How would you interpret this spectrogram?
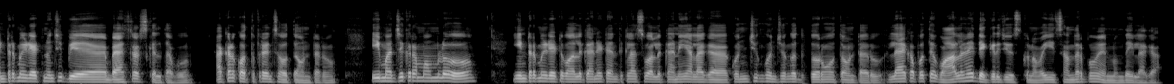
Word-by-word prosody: Intermediate 150 Hz, +1 st, +3 dB
నుంచి 145 Hz, +4 st, -2 dB
బ్యా 125 Hz, -, +8 dB, 0.3 s
బ్యాచిలర్స్‌కెళ్తావు. 95 Hz, -7 st, +1 dB, 0.4 s
అక్కడ -, -, +3 dB
కొత్త -, -, +1 dB
ఫ్రెండ్స్ 130 Hz, -2 st, +1 dB
అవుతా 105 Hz, -1 st, -2 dB
ఉంటారు. 90 Hz, 0 st, -7 dB, 0.5 s
ఈ -, -, +8 dB
మధ్య 155 Hz, +3 st, +1 dB
క్రమంలో 160 Hz, -1 st, 0 dB, 0.7 s
ఇంటర్మీడియేట్ 140 Hz, -1 st, +2 dB
వాళ్ళు 125 Hz, 0 st, +1 dB
గానీ, 130 Hz, +2 st, -1 dB
10థ్ 130 Hz, 0 st, -3 dB
క్లాస్ 130 Hz, +1 st, -1 dB
వాళ్ళు 120 Hz, -1 st, 0 dB
కానీ 120 Hz, +2 st, -1 dB
అలాగా 110 Hz, -1 st, +2 dB, 0.2 s
కొంచెం, 130 Hz, +4 st, -5 dB
కొంచెంగా 130 Hz, -1 st, -3 dB, 0.2 s
దూరం 115 Hz, 0 st, -1 dB
అవుతా 110 Hz, -1 st, -4 dB
ఉంటారు. 95 Hz, 0 st, -5 dB, 0.2 s
లేకపోతే 145 Hz, +2 st, 0 dB
వాళ్ళనే 160 Hz, +5 st, +3 dB
దగ్గర 120 Hz, -1 st, -1 dB
చేసుకున్నావా? 105 Hz, -1 st, -4 dB
ఈ -, -, -10 dB
సందర్భం 120 Hz, +4 st, -4 dB
ఏమన్నా 95 Hz, -2 st, -6 dB
ఉందా 95 Hz, +1 st, -3 dB
ఇలాగా? 80 Hz, -2 st, -6 dB
125 Hz, 175 wpm, -24 LUFS, 110-145 Hz, 0.7 s, బ్యా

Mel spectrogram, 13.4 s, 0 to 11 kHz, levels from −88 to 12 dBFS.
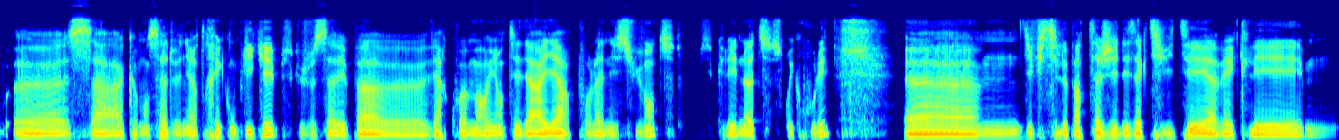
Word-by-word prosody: heu, 80 Hz, -3 st, +2 dB
ça 75 Hz, 0 st, +1 dB
a 80 Hz, -, -1 dB
commencé 85 Hz, +4 st, -3 dB
à 105 Hz, -, +3 dB
devenir 80 Hz, -2 st, -3 dB
très -, -, -3 dB
compliqué 130 Hz, +8 st, -1 dB
puisque -, -, -16 dB
je 80 Hz, -, -9 dB
savais 75 Hz, -1 st, 0 dB
pas, 80 Hz, -2 st, +3 dB
heu, 70 Hz, -1 st, -1 dB
vers 75 Hz, +1 st, -3 dB
quoi 80 Hz, -, -3 dB
m'orienter 80 Hz, +1 st, -1 dB
derrière 85 Hz, +2 st, +4 dB
pour 75 Hz, -1 st, -9 dB
l'année 75 Hz, -1 st, -2 dB
suivante, -, -, -4 dB, 0.2 s
puisque -, -, -21 dB
les 75 Hz, 0 st, 0 dB
notes 80 Hz, +1 st, 0 dB
se -, -, -5 dB
sont -, -, -9 dB
écroulées. -, -, -5 dB, 0.8 s
Hem, 80 Hz, 0 st, +3 dB
difficile 90 Hz, +5 st, -2 dB
de -, -, +1 dB
partager 90 Hz, 0 st, +1 dB
des 80 Hz, 0 st, -2 dB
activités 85 Hz, +1 st, +1 dB
avec 75 Hz, +1 st, 0 dB
les, 70 Hz, -2 st, +2 dB
mmh, 65 Hz, -2 st, -12 dB
80 Hz, 155 wpm, -24 LUFS, 75-85 Hz, 0.8 s, derrière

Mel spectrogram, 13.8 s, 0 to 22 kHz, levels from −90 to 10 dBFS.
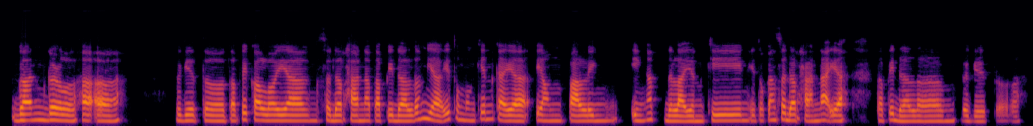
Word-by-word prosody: Gone 195 Hz, +1 st, +3 dB
Girl, 185 Hz, -3 st, +4 dB
heeh, 175 Hz, -1 st, +3 dB, 0.8 s
begitu. 180 Hz, 0 st, -2 dB, 0.3 s
Tapi 175 Hz, +3 st, -1 dB
kalau 190 Hz, -3 st, +3 dB
yang 180 Hz, 0 st, +2 dB
sederhana 180 Hz, -1 st, 0 dB
tapi 180 Hz, 0 st, 0 dB
dalam 175 Hz, +5 st, +1 dB
ya, 185 Hz, -5 st, +3 dB
itu 230 Hz, +2 st, -3 dB
mungkin 190 Hz, +2 st, -5 dB
kayak 175 Hz, -3 st, +3 dB
yang 175 Hz, -2 st, -4 dB
paling 175 Hz, +1 st, +1 dB, 0.2 s
ingat 195 Hz, +4 st, -4 dB
The 170 Hz, -, 0 dB
Lion 165 Hz, 0 st, +2 dB
King, 180 Hz, 0 st, -1 dB
itu 180 Hz, +1 st, -8 dB
kan 200 Hz, 0 st, -2 dB
sederhana 185 Hz, -3 st, +1 dB
ya, 175 Hz, 0 st, +2 dB, 0.4 s
tapi 175 Hz, +2 st, -5 dB
dalam, 165 Hz, +1 st, -2 dB
begitulah. 160 Hz, -1 st, -7 dB
180 Hz, 120 wpm, -23 LUFS, 170-185 Hz, 0.8 s, Girl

